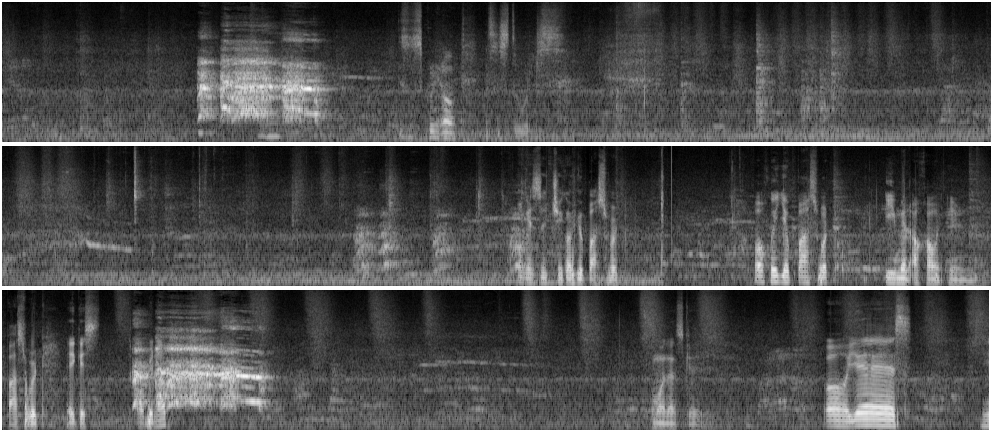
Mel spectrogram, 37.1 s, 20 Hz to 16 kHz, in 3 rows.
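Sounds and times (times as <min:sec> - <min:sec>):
rooster crowing: 0:02.4 - 0:05.2, 0:12.2 - 0:14.1, 0:16.8 - 0:19.4, 0:20.9 - 0:22.3, 0:26.3 - 0:28.3, 0:29.8 - 0:31.8
steady low hum: 0:03.4 - 0:20.8
dog barking: 0:16.8 - 0:19.1.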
